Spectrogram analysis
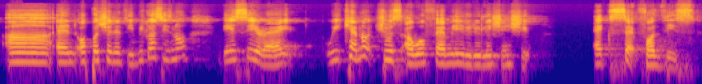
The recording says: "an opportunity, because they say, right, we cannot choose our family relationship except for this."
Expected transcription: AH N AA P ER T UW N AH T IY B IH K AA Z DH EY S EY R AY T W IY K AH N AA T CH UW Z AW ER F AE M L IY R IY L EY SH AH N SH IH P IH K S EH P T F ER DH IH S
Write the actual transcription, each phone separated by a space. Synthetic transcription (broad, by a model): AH N AA P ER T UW N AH T IY B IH K AA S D EY S EY R AY T W IY K AH N AA T CH UW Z AW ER F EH M L IY R IY L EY SH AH N SH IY P IH K S EH P T F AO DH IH S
